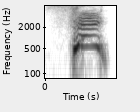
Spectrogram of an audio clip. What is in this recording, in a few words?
attack, jp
